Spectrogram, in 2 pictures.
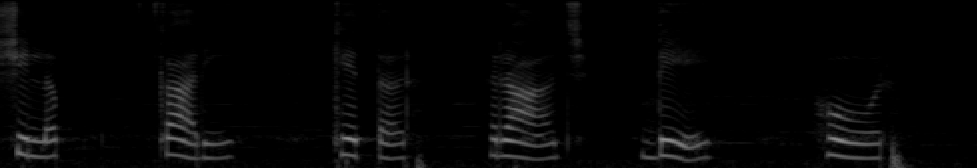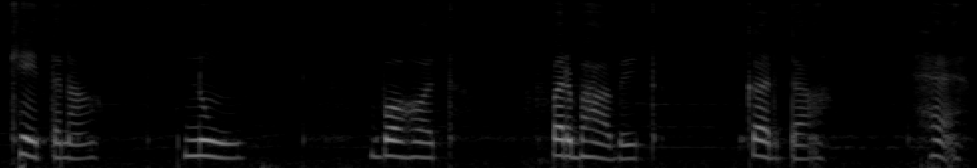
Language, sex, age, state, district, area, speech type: Punjabi, female, 18-30, Punjab, Fazilka, rural, spontaneous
